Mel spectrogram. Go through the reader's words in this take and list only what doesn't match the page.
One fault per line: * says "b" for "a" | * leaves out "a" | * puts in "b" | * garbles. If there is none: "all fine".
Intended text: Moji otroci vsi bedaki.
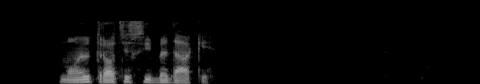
all fine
